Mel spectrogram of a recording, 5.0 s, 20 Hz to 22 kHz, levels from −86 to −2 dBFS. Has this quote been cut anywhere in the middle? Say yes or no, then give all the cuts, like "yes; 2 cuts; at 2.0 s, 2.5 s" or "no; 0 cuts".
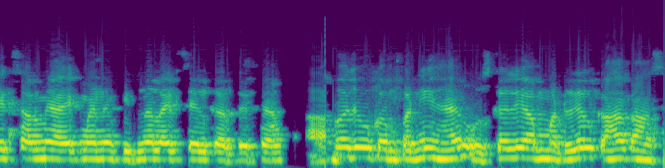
yes; 1 cut; at 2.5 s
